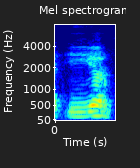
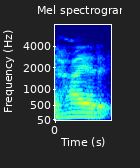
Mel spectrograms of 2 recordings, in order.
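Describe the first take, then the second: First: The word begins with a vowel, no h sound. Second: The word begins with an audible h sound. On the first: The speaker calls it right. "एयर पढ़ेंगे इसको" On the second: The speaker calls it wrong. "ये नहीं कि हायर"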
